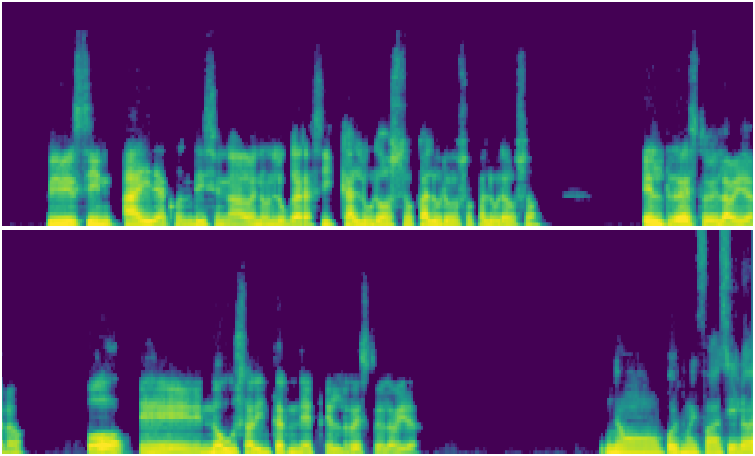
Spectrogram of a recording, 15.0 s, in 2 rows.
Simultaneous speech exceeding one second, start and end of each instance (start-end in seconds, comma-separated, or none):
none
